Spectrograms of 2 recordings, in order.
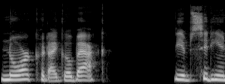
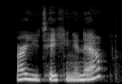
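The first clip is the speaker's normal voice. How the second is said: whispered sarcastically, mocking. Narrator voices someone calling from the distance to a resting person, sarcastic whisper. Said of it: "a sarcastic voice, whispering".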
